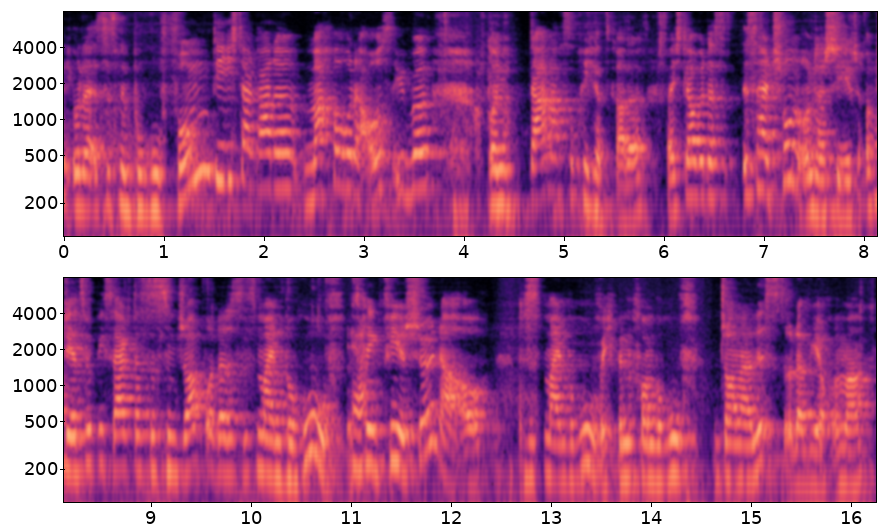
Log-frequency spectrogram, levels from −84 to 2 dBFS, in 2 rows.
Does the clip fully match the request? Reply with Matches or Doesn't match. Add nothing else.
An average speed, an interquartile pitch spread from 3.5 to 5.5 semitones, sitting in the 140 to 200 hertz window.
Doesn't match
